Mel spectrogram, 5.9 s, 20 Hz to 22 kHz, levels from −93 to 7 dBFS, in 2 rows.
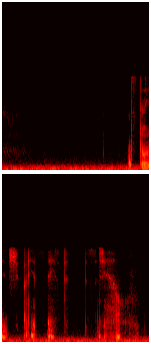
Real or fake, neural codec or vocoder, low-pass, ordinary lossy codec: fake; autoencoder, 22.05 kHz, a latent of 192 numbers a frame, VITS, trained on many speakers; 3.6 kHz; AAC, 32 kbps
